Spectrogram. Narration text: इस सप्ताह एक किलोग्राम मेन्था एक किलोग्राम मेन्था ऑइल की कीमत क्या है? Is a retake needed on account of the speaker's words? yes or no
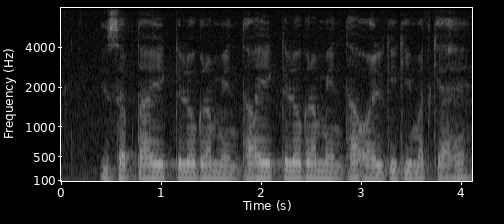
no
